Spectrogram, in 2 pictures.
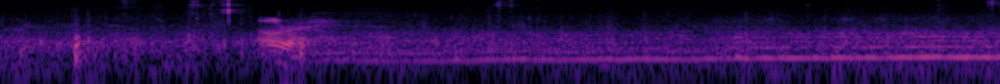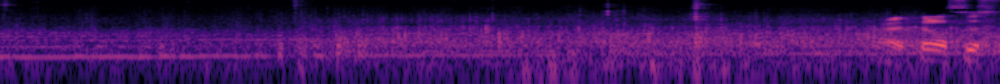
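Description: Electric bike's geared hub motor whining under power, its pitch rising slowly as the bike speeds up, over tyre noise on a dirt trail.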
